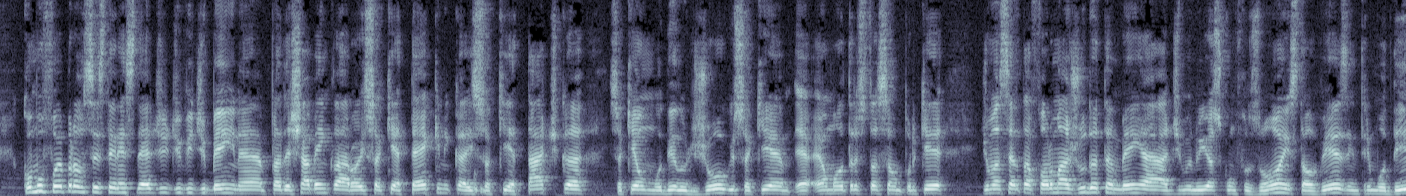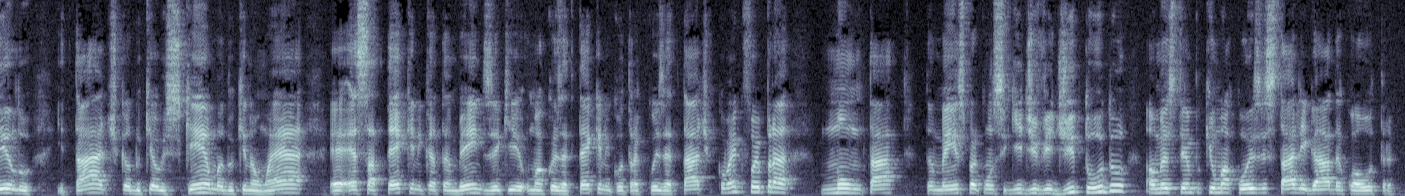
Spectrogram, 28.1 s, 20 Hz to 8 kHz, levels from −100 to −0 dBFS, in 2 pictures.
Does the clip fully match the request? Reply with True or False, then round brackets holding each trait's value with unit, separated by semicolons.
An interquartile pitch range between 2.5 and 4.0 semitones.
True (3.2 semitones)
